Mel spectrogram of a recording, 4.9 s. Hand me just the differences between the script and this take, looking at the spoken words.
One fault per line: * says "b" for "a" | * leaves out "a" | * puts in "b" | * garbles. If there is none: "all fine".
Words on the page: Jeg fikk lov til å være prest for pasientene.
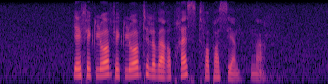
* puts in "fikk lov"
